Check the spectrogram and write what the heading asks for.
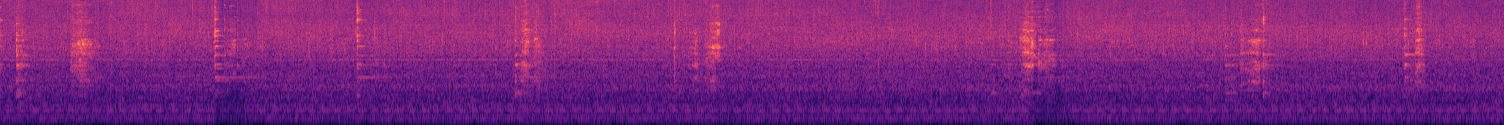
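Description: Scallops frying in butter in a pan over low heat, a steady sizzle with short louder crackles every second or two.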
